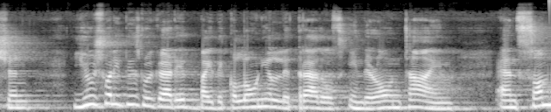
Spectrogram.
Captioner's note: spanish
